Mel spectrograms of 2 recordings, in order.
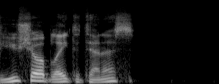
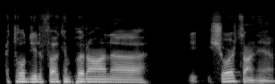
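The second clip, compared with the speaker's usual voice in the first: ordinary talk, nothing marked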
